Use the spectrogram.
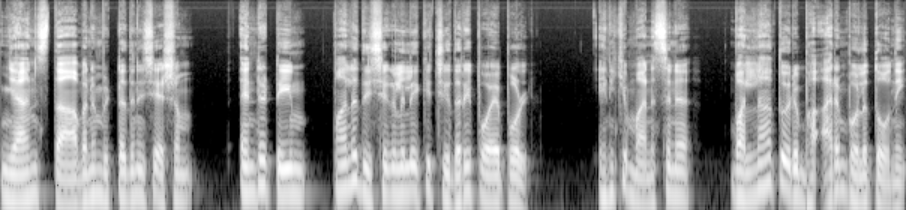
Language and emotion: Malayalam, sad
